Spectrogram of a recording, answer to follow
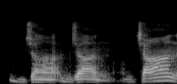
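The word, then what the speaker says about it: jhāna: Recently, Tsongsa Jamgön Kongtrul Lodrötaye has been teaching Jan is really how you pronounce it, but it's spelled Jana, Diana, if you like.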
